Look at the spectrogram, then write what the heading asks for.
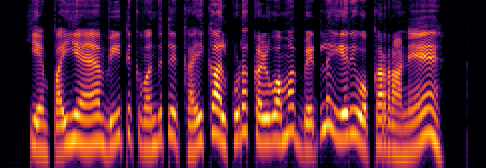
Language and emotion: Tamil, disgusted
